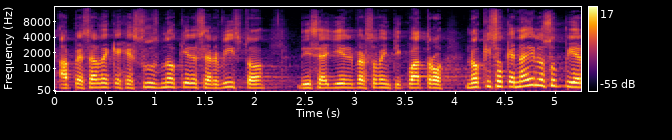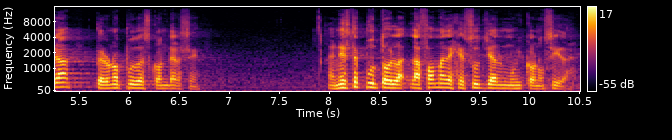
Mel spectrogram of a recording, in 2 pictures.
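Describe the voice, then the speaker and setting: A man's voice: high-pitched, long reverb tail. A man preaching a sermon, explaining scripture and speaking directly to his listeners. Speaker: pastor.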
